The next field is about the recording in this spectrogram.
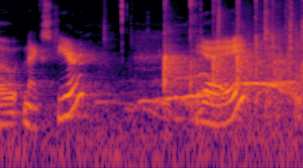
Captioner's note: applause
